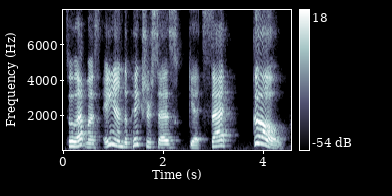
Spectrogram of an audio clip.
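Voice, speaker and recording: A woman's voice sits high and swings widely in pitch as she reads a children's tale aloud. Like a teacher, she thinks out loud and carefully guides her young listeners through the lesson.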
